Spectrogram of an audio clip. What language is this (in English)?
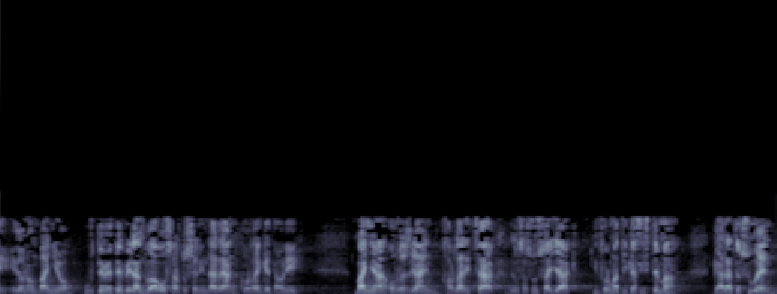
Basque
